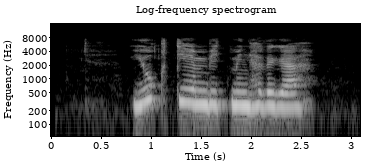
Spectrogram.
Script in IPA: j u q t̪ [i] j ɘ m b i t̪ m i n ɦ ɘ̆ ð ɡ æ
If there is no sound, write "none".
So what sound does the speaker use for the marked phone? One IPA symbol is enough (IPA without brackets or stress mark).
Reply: i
